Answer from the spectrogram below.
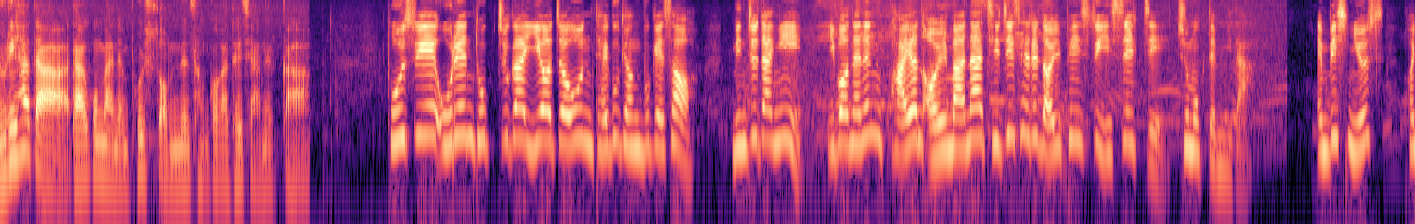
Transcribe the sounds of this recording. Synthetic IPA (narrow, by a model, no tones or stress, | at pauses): uɾiɦada̰ɾʔaɡomanɯnpoɭs͈uʌ̰mnɯnsʰʌŋɡʌɡadwe̞d͡ʑia̰nɯɭk͈a̰ | posʰue̞oɾe̞ntok̚t͡ɕ͈uɡaiʌd͡ʑʌonte̞ɡuɡjʌŋbuɡe̞sʰʌ | mind͡ʑudaŋiibʌne̞nɯnkwajʌnʌɭmanat͡ɕid͡ʑisʰe̞ɾɯɭnʌʎpʰeiɭs͈uis͈ɯɭt͡ɕ͈it͡ɕumok̚t͈wemɲida̰ | e̞nbiɕʰiɲusʰ | kwa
